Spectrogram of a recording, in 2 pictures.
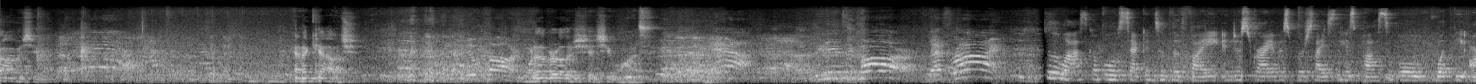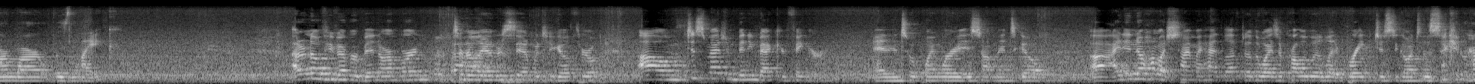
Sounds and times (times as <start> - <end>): Speech: 4.8 - 16.0, 17.7 - 29.5.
